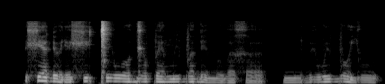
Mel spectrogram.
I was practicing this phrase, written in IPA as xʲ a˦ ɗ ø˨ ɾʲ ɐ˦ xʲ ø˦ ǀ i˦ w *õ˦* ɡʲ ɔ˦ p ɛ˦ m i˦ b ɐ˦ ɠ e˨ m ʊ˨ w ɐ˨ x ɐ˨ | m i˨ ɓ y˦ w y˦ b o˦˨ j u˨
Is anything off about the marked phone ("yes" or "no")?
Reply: yes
